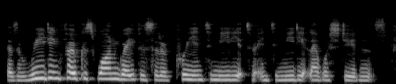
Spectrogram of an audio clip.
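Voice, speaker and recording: A woman's voice: mid-range voice, fast talker, mellow, no echo, muffled recording. Chatty British woman on a livestream. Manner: chatty and rambling, many fillers and little laughs. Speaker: online ESL teacher hosting a livestream. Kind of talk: informal live walkthrough.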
